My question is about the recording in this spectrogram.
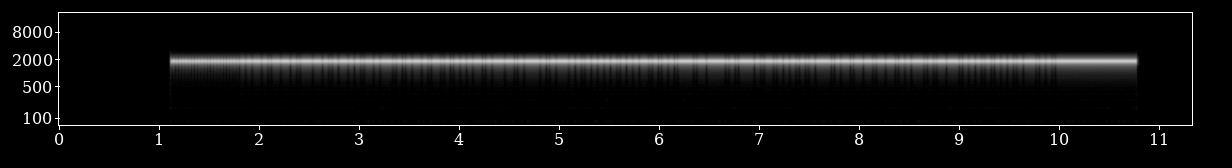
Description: PSK31 (31.25 baud), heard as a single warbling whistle, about 1850 Hz.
